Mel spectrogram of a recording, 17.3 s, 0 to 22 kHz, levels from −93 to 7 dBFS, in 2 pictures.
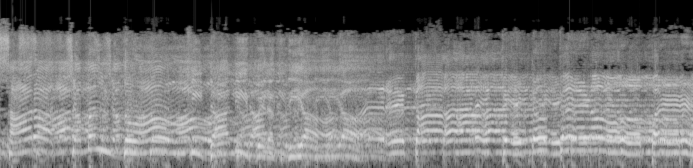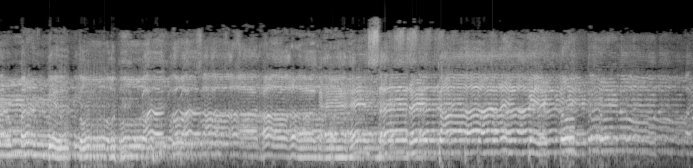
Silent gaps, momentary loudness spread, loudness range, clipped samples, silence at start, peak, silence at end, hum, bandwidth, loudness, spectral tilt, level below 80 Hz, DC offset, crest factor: none; 4 LU; 2 LU; under 0.1%; 0 s; 0 dBFS; 0 s; none; 15.5 kHz; -10 LUFS; -2 dB/octave; -46 dBFS; under 0.1%; 10 dB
